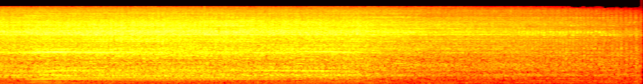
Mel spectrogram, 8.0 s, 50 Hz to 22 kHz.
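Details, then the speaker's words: 1983 EZGO two-stroke golf cart, nearly 40 years old, after new carburetor, cleaned tank, new fuel lines and filter, new battery cables: quick even buzz around 220 beats a minute, smooth and steady; runs normally though it smokes a little. "does it go yeah it scoots you around it's nearly 40 years old"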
